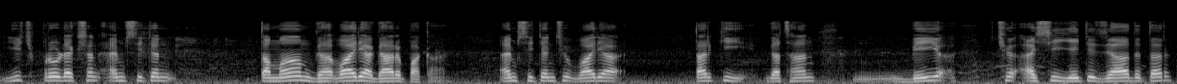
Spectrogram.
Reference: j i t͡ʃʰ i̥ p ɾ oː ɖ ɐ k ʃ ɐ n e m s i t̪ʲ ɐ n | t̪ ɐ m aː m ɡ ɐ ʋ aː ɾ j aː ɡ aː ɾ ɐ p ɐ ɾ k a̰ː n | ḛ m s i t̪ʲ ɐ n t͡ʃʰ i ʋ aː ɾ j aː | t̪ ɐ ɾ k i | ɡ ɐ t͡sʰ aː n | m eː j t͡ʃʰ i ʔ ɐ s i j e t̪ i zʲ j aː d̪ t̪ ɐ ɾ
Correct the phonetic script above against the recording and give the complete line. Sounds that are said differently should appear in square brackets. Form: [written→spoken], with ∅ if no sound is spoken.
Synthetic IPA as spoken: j i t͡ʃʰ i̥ p ɾ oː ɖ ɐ k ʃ ɐ n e m s i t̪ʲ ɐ n | t̪ ɐ m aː m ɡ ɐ ʋ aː ɾ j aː ɡ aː ɾ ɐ p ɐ [ɾ→∅] k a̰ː n | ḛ m s i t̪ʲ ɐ n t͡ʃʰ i ʋ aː ɾ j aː | t̪ ɐ ɾ k i | ɡ ɐ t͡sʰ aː n | [m→b] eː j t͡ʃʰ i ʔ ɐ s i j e t̪ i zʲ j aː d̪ t̪ ɐ ɾ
